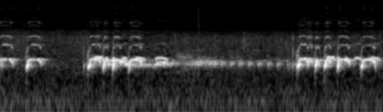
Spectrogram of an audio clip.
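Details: Zebra dove of local stock in full song, recorded as bait to prompt other doves to answer; loud clipped stuttering coos at start and end frame a long, softer rolling trill, with faint background hiss.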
